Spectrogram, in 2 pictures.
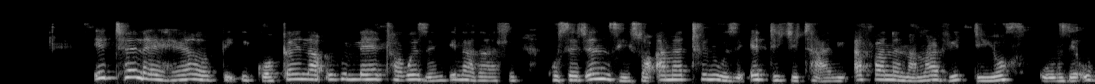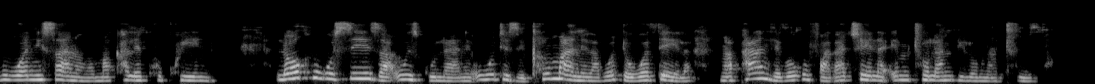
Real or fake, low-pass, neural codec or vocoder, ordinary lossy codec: fake; 7.2 kHz; codec, 16 kHz, 4.8 kbps, FACodec; Opus, 16 kbps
